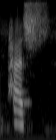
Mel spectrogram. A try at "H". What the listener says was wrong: Very, not hash, ash.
